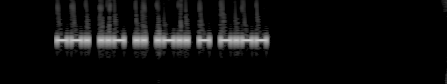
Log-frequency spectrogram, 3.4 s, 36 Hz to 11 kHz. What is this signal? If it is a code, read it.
Morse code, heard as a keyed tone, about 42 wpm, 700 Hz. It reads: GUILTY
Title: Six Letter Words - 45wpm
